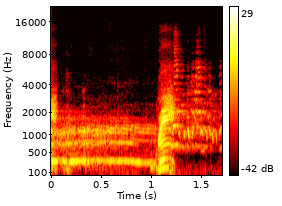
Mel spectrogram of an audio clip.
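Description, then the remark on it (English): A keyboard-sampled cow moo: a steady, buzzy low drone that suddenly breaks into a louder, wobbling pitch bend near the end. It plays alone, with no talking. “No, keyboards, when you play a keyboard, you want like a good ghost sound or a dog barking or maybe like a pig or a cow.”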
